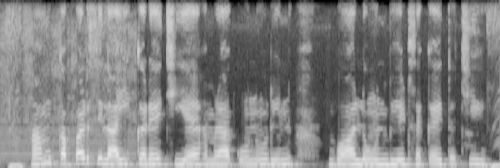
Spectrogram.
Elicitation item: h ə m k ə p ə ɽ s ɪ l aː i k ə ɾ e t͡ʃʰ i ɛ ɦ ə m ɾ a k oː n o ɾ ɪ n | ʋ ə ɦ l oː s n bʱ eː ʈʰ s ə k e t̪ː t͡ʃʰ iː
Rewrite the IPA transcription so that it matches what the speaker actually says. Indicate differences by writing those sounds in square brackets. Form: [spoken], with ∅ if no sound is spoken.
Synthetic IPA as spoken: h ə m k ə p ə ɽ s ɪ l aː i k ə ɾ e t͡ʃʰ i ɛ ɦ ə m ɾ a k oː n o ɾ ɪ n | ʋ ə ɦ l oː [∅] n bʱ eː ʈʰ s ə k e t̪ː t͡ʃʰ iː

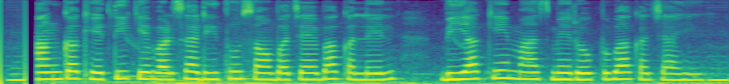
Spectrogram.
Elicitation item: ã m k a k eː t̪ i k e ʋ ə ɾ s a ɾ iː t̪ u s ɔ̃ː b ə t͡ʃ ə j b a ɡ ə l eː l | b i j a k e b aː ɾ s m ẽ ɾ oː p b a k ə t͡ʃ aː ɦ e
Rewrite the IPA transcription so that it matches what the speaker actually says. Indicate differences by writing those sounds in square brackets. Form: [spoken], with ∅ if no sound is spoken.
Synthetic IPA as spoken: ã [ŋ] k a [kʰ] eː t̪ i k e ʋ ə ɾ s a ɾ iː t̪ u s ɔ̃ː b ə t͡ʃ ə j b a [k] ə l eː l | b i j a k e [m] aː [∅] s m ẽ ɾ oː p b a k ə t͡ʃ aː ɦ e

